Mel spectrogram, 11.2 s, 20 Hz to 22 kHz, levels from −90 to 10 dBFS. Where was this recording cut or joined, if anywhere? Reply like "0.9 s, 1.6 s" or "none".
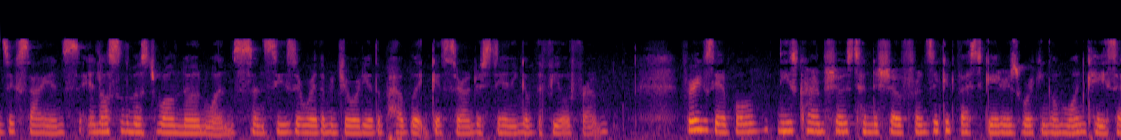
none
